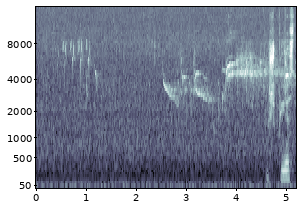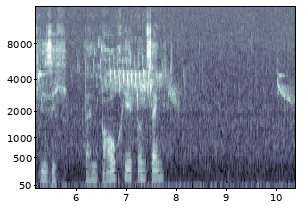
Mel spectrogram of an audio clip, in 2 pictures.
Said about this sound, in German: Du hörst aus der Ferne noch den kleinen Bach von vorhin, das Plätschern des Wassers.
